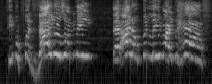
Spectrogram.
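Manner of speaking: high, loud, whiny Kermit-like impression; mock him in a loud, squealing whine; whiny Jordan Peterson mockery. Commentator mocking a professor's persecution complex, whiny and high. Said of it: "he sounds like a whiny ass Kermit the Frog".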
